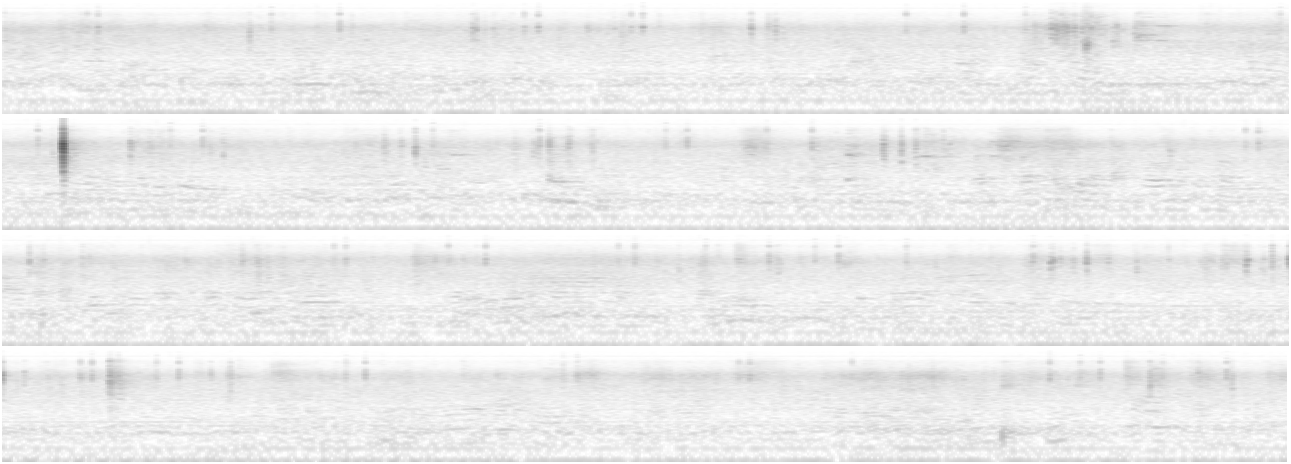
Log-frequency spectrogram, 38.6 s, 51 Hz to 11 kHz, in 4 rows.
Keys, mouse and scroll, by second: 0.7 click, 1.5 4, 2.1-2.7 alt+middle click, 3.9 click, 4.7 ctrl+click, 5.4-6.3 typing, 6.1 scroll down 1, 6.8-7.4 click, 7.7 middle click, 9.6-10.3 middle click, 10.9 alt+middle click, 11.3 3, 12.5-14.4 typing, 12.9-13.9 alt+middle click, 14.2 scroll down 1, 14.7 middle click, 15.0-15.4 scroll up 1, 15.4-16.0 click, 19.0 click, 21.8 click, 24.6-25.2 alt+middle click, 26.1-27.4 alt+middle click, 27.0-28.0 typing, 27.7-28.1 scroll down 1, 28.1 scroll up 1, 28.4 alt+1, 29.0 alt+x, 29.6 click, 29.8 right click, 30.2 middle click, 30.4 scroll down 1, 30.5 s, 31.6 middle click, 33.2 right click, 34.5 click, 35.9 F3, 37.1 middle click, 37.7-38.3 alt+middle click, 38.5 scroll up 1.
